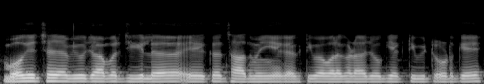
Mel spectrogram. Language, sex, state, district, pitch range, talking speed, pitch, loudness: Hindi, male, Chandigarh, Chandigarh, 130-140 Hz, 275 wpm, 135 Hz, -16 LUFS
